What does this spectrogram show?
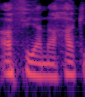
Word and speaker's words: Afya na Haki: I'll continue as I pronounce it throughout the Baraza, Afya na Haki Institute.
